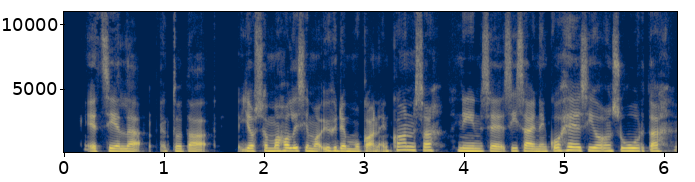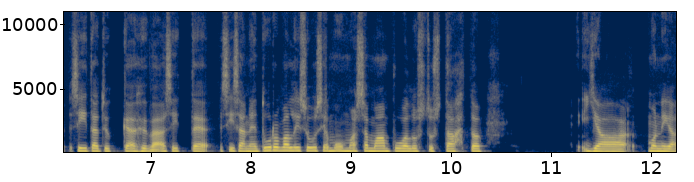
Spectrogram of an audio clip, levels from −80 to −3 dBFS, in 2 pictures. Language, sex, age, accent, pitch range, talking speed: Finnish, female, 20-39, native, 185-205 Hz, 125 wpm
